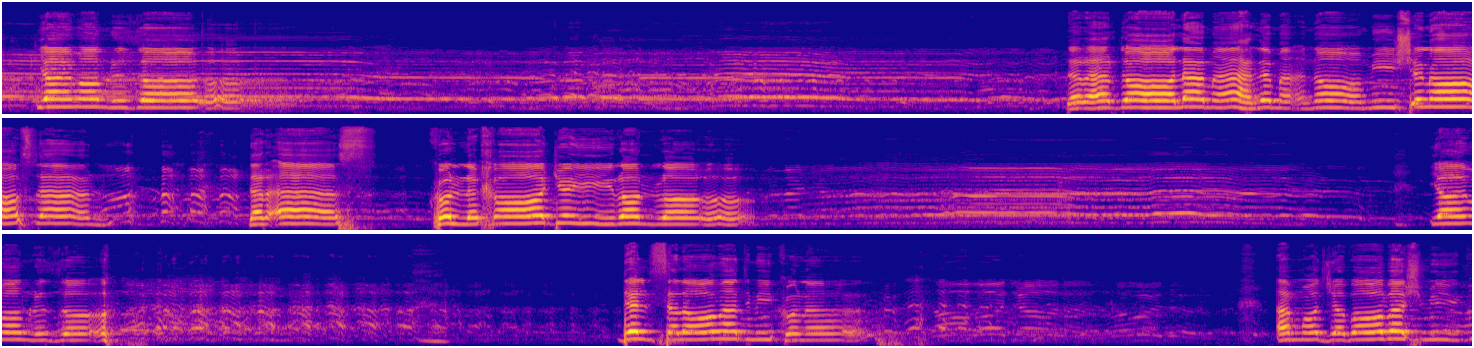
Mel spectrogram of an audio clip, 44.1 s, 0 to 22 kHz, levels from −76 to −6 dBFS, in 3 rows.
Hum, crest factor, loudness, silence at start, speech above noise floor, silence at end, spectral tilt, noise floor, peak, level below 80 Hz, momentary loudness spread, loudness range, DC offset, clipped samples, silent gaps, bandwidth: none; 22 dB; -20 LUFS; 0 s; 37 dB; 0 s; -3 dB/octave; -56 dBFS; 0 dBFS; -60 dBFS; 24 LU; 17 LU; under 0.1%; under 0.1%; none; 15.5 kHz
